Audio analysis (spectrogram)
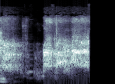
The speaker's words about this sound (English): And we interrupt this program with a barking dog. Yeah, my pups. Sorry.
